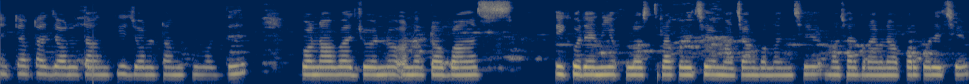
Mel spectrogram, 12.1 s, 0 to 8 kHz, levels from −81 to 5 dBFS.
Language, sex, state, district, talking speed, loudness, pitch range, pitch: Bengali, female, West Bengal, Malda, 115 wpm, -27 LUFS, 230-240 Hz, 235 Hz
